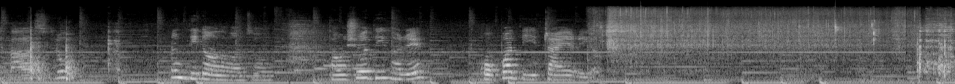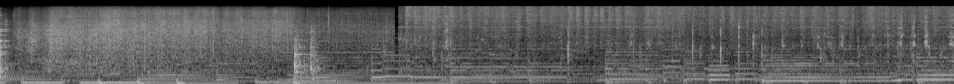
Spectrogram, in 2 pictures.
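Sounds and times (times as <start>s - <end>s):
garlic sizzling in oil: 5.9s - 19.0s
wooden spatula scraping a pan: 13.6s - 19.0s.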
